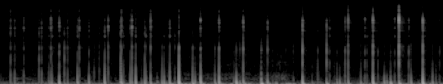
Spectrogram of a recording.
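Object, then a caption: Wax pillar candle tapped with fingernails. An unlit, solid, pink cylindrical wax pillar candle is held in the hands and tapped and scratched with long green-painted nails. A quick, dense run of short, dry clicks and taps follows, each with a soft low thud and bright crisp tips that die away almost instantly, over a faint scratchy rustle.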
